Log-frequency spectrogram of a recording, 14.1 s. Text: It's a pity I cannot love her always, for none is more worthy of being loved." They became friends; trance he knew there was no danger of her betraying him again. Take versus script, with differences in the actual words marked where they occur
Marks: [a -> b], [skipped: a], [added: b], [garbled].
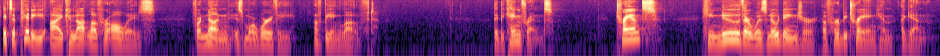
It's a pity I cannot love her always, for none is more worthy of being loved." They became friends; trance he knew there was no danger of her betraying him again.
